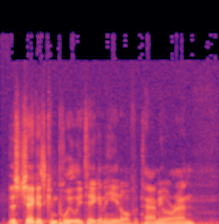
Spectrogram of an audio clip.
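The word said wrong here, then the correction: Tomi Lahren: That's not how you say her name. – Tommy Loren? – Tommy Lauren.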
